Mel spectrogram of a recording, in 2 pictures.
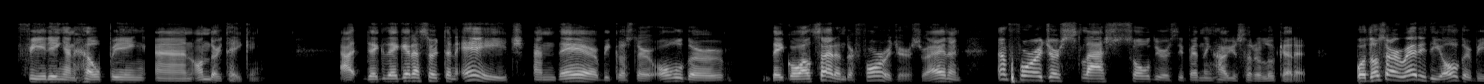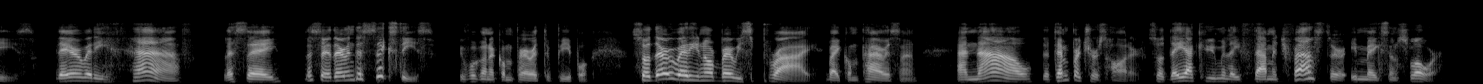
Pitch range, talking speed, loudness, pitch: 115-190 Hz, 175 wpm, -26 LUFS, 135 Hz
